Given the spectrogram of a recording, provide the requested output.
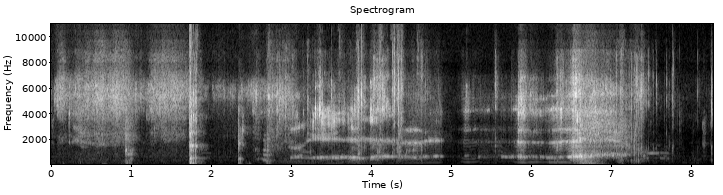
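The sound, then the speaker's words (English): A run of dry, strained burps, croaky and drawn out with a gagging edge, broken up by short wet clicks and gulps, with no talking. “No, I was dry burping.”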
